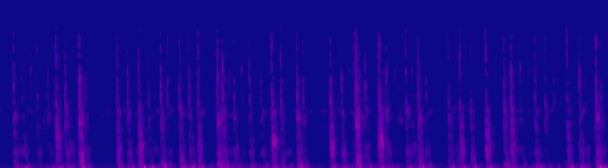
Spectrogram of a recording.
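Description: Typing on a computer keyboard: a quick, irregular run of key clicks with brief pauses between words.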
